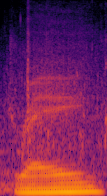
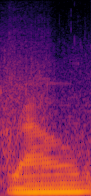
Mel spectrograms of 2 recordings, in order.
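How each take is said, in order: First: The word rhymes with gray. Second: The word rhymes with cow. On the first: "some people say dray, like gray" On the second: "I've heard some people say growl, like dark elves from other fantasy worlds"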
